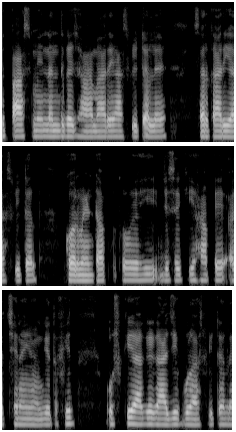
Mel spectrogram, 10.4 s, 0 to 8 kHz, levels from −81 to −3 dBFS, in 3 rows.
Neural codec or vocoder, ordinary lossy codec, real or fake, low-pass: none; Opus, 24 kbps; real; 7.2 kHz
